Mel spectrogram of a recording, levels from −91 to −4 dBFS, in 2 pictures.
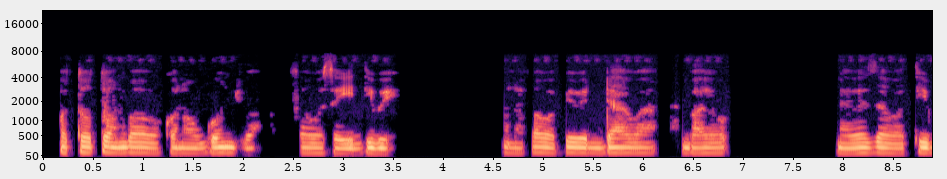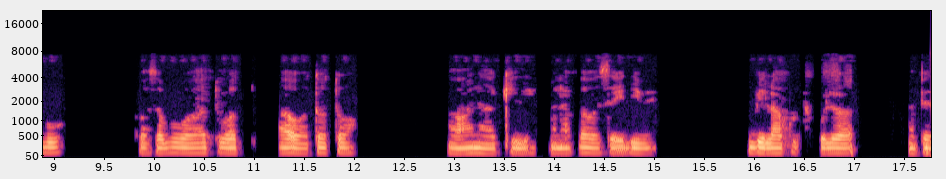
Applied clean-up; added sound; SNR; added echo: none; none; none; none.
